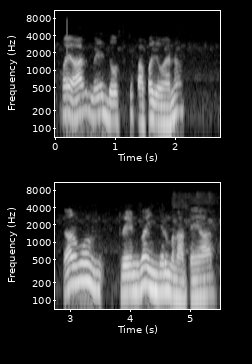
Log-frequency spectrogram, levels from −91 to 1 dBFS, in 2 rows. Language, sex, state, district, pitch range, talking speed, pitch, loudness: Hindi, male, Uttar Pradesh, Jyotiba Phule Nagar, 130-175 Hz, 195 wpm, 145 Hz, -20 LUFS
